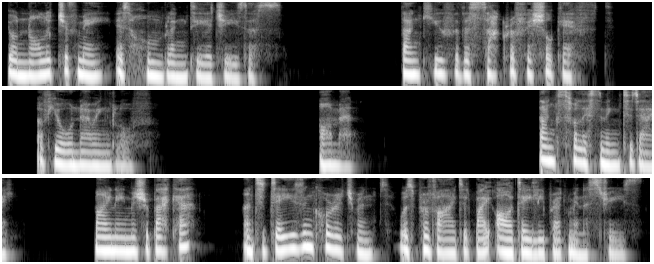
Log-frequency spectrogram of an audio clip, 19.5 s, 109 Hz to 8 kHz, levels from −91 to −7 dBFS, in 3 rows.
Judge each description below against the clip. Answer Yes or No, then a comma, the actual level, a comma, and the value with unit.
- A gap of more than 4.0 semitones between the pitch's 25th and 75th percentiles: No, average, 2.9 semitones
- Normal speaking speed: No, slow, 115 wpm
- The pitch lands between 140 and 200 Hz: Yes, high, 190 Hz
